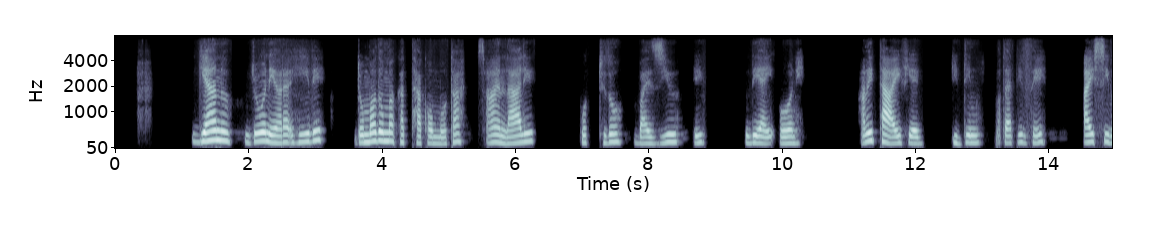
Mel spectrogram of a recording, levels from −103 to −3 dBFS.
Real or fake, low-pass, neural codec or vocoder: fake; 7.2 kHz; codec, 16 kHz, 0.5 kbps, X-Codec, WavLM features, trained on Multilingual LibriSpeech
